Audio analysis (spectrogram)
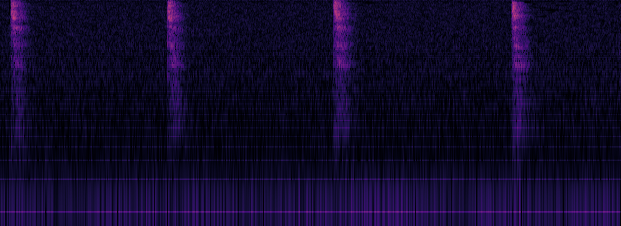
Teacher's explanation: tongue and that hard bump behind your Upper Front Teeth second when you release the air there should be a puff of air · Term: true T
